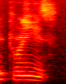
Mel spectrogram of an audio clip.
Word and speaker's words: TRIZ: तो पहला ज़ाहिर है कि जी what is trace. So trace is basically Russian word, सो वो से प्रोनाउंस करते हैं जी ट्रीज।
